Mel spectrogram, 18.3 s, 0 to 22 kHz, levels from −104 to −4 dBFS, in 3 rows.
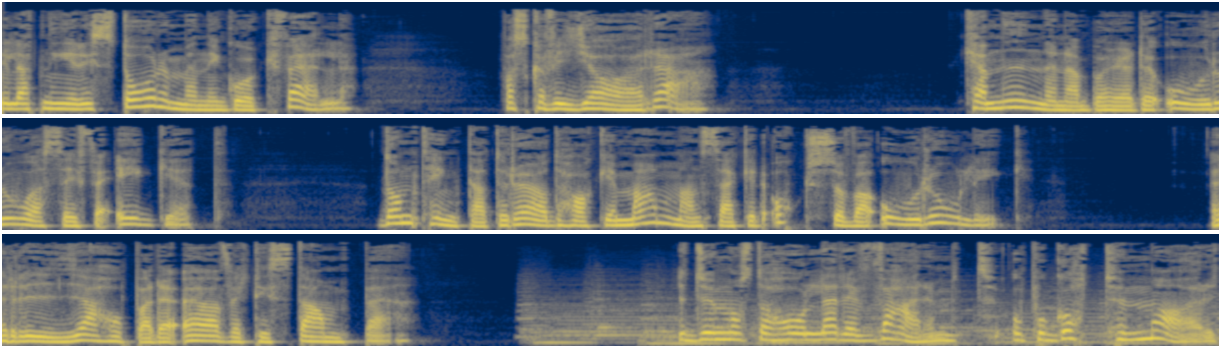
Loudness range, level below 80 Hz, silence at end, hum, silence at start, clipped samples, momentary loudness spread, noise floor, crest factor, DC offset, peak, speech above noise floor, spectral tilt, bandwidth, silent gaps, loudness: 2 LU; -52 dBFS; 0 s; none; 0 s; under 0.1%; 11 LU; -80 dBFS; 14 dB; under 0.1%; -2 dBFS; 65 dB; -5.5 dB/octave; 17 kHz; none; -16 LUFS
